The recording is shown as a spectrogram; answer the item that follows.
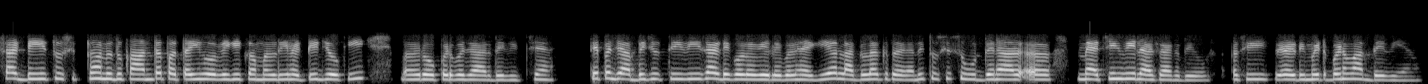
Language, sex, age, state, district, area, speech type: Punjabi, female, 18-30, Punjab, Rupnagar, rural, conversation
